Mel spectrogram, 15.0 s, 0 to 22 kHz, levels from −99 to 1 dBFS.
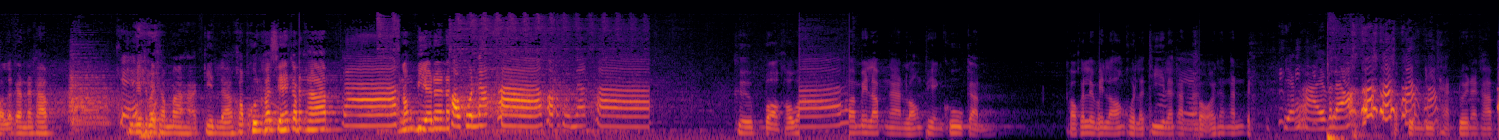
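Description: The audio has three stretches where half-second chunks play in the wrong order. From 3.0 to 4.5 s, one chunk arrives two chunks late. From 6.5 to 8.5 s, one lands three chunks late. From 11.0 to 12.5 s, one is again two chunks late. Each is a case of chunks out of order. Nothing is lost, but the sound jumps back and forth and then resumes. Each stretch has three hard joins around a jumbled moment. The fault is in the delivery or writing of fixed 500 ms chunks.

At 5.53 to 5.62 s there is a brief garbled flutter. Two neighbouring blocks of about 40 ms each swap places. That fits two runs of two frames decoded in the wrong order, which is frames out of order. No time is lost.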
